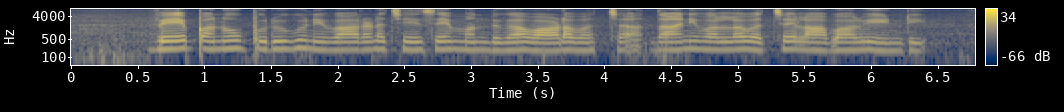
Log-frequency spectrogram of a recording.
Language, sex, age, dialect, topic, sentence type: Telugu, female, 18-24, Utterandhra, agriculture, question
